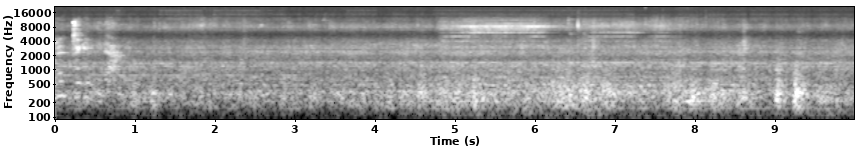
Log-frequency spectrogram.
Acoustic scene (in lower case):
subway train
